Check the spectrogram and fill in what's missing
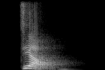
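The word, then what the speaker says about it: jiào: Cuando sonríes, ti, ti, Por ejemplo, tenemos una palabra que se usa con J, que es J-I-A-O en cuarto tono. Esto se pronuncia tiao, tiao, con cuarto tono.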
